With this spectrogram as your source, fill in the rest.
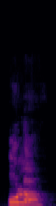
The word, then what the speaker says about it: hola: Tu la retrouves par exemple devant hola. Hola. Il y a un H, mais tu ne le prononces pas. D'accord? Il ne faut surtout pas aspirer le H.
